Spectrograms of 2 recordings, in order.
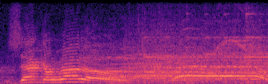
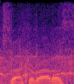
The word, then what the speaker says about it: Zacharatos: Our winner by technical knockout, Mark Zacharatos. And pronouncing Mark Zacharatos as Zacharato, but still it's a win, and he'll take it either way.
